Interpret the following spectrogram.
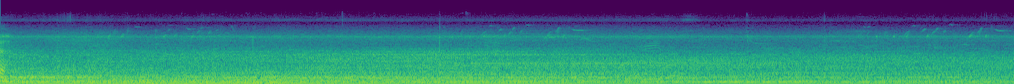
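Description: Steady low outdoor rumble, easing slightly in the second half, with a few faint high chirps.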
